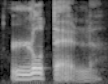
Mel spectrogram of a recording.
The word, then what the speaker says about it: l'hôtel: And third example, so I took on purpose this hôtel, okay, because it starts with H, but remember that in French we don't pronounce H, okay, so basically the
